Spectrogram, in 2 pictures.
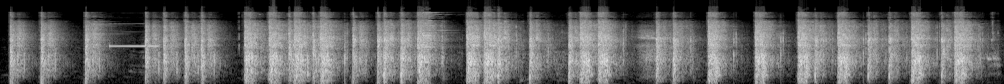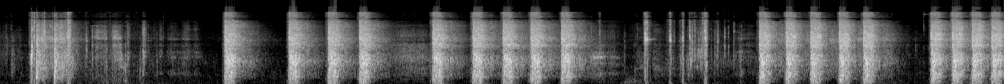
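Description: Semi-automatic pistol fired in fast strings of shots, mostly quick pairs, with short pauses between strings as the shooter moves between shooting positions on an IPSC stage. A short high beep sounds about a second in.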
